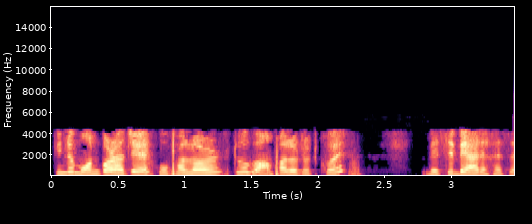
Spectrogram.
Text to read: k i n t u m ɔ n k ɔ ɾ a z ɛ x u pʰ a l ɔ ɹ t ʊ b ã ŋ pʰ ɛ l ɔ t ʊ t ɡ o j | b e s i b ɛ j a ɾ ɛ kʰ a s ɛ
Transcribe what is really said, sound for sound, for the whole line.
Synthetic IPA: k i n t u m ɔ n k ɔ ɹ a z ɛ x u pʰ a l ɔ ɹ t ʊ b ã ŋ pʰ a l ɔ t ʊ t k o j | b e s i b ɛ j a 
